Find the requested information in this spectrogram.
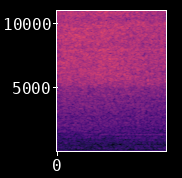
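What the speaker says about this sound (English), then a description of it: "if you were putting butter in there, it will start to sizzle" Butter and oil sizzle in a hot pan with a steady, bright, even hiss that holds without break, close up and alone.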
